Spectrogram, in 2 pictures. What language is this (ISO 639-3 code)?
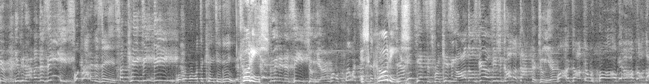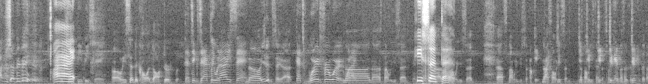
eng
